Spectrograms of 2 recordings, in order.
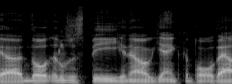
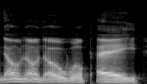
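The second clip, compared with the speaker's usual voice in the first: a mild mock plea, louder; desperate pleading; 4 semitones higher, 5 dB louder than usual. Host retelling a captive's plea, mildly desperate. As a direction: imitate a hostage begging with a gun to his head. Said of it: "selling the desperation".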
